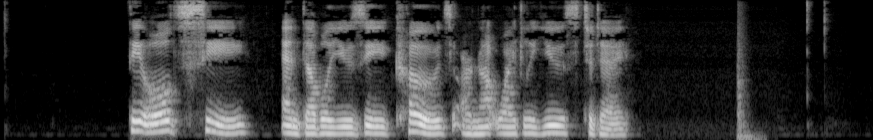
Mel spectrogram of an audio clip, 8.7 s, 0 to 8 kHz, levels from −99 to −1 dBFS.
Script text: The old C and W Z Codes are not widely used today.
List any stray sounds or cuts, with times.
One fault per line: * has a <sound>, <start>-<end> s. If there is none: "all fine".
* has a thud, 7.3-7.7 s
